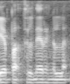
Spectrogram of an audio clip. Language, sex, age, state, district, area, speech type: Tamil, male, 45-60, Tamil Nadu, Thanjavur, rural, spontaneous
